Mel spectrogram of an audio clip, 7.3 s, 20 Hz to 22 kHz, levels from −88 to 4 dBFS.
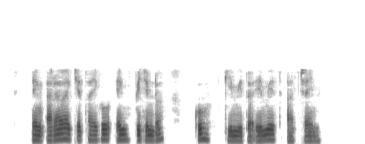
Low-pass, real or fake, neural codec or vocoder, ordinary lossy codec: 3.6 kHz; real; none; MP3, 24 kbps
